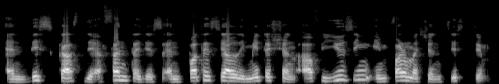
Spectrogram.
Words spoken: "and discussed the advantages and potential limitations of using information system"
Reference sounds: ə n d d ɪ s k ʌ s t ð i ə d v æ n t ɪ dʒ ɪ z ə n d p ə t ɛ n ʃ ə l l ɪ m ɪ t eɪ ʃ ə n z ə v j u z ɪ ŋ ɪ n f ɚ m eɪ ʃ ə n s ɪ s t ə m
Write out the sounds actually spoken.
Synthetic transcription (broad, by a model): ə n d d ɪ s k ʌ s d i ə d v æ n t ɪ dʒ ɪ s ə n p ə t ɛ n s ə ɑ l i m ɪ t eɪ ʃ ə n ə f j u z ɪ ŋ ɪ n f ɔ m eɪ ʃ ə n s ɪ s t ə m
